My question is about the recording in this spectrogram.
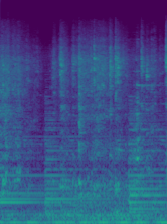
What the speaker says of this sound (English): we are going to whisk it gently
